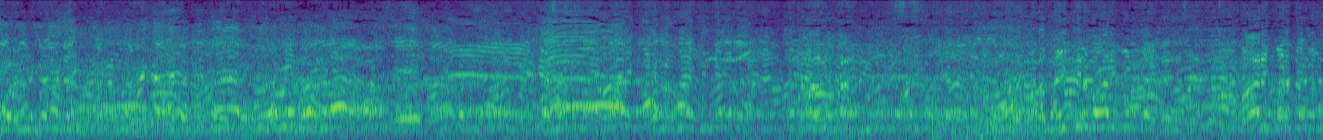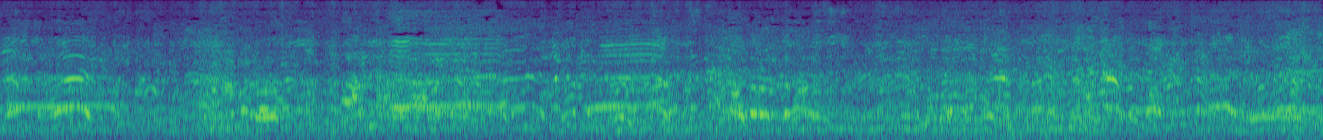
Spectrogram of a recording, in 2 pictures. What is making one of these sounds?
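A large crowd of young men cheers and shouts loudly outdoors.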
